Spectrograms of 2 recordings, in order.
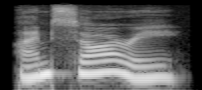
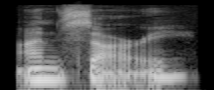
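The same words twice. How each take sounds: First: It is said flatly, without real feeling. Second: It is said tearfully, as if crying.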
